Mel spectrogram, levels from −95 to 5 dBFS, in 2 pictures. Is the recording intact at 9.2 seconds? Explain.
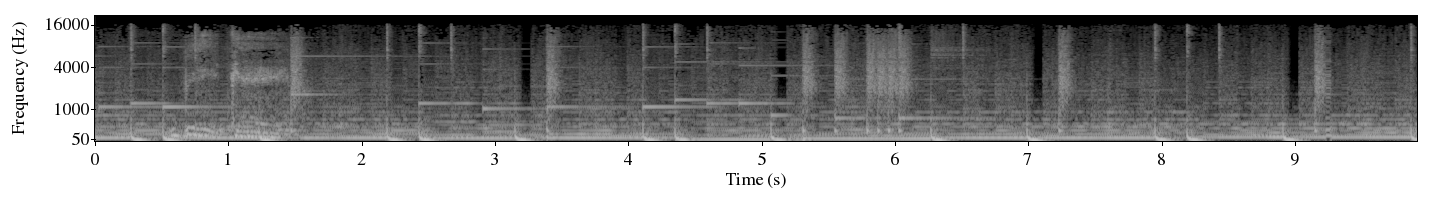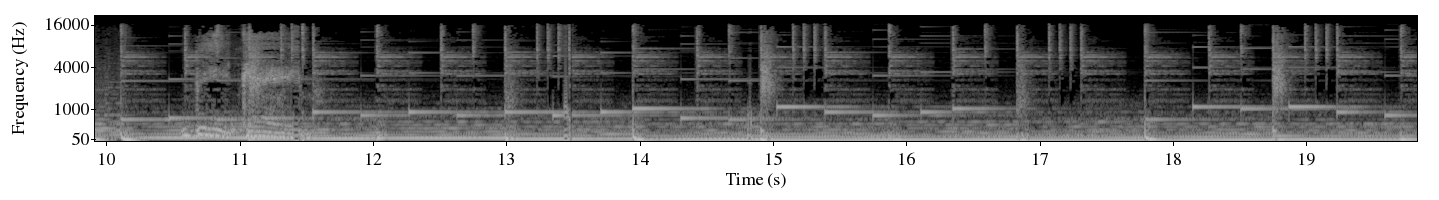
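No, not quite. From about 9.15 to 9.27 s there's a corrupt frame decoded: a short run of compressed frames, sounds like a handful of them, picked up flipped bits, and the decoder played them anyway. The misread gains and codes scatter energy into the wrong frequencies, so for that tenth of a second you get a chirpy, noisy burst sitting around -20 dBFS.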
